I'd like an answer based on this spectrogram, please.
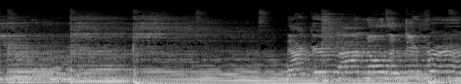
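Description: Recorded music with a singing voice and strong bass, played through a CCE stereo amplifier and its loudspeakers.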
